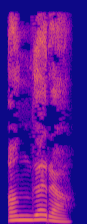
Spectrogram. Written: ಅಂಗರ

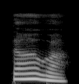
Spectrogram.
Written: ದುವ್ವೆ

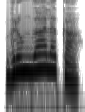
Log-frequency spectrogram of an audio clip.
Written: ಭೃಂಗಾಳಕ

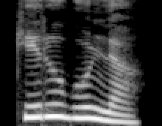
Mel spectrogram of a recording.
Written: ಕಿರುಗುಳ್ಳ

